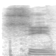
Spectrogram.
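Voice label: "si", Cantonese, low level tone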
